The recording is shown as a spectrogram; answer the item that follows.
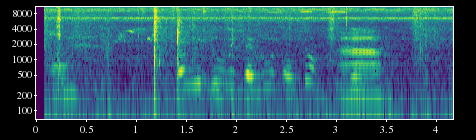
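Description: Several people talking at a distance, with one voice calling out a single drawn-out note about three seconds in, over a steady high insect drone and a few sharp clicks.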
